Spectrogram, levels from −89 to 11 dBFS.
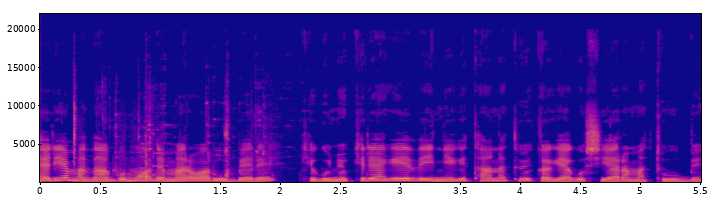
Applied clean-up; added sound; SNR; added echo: neural mask model RNNoise.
